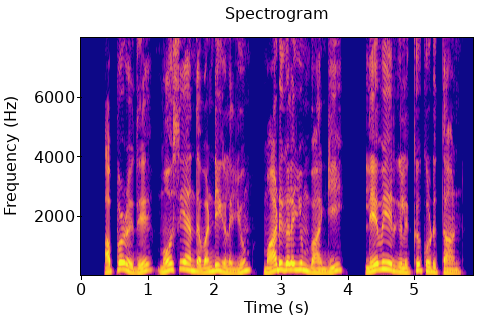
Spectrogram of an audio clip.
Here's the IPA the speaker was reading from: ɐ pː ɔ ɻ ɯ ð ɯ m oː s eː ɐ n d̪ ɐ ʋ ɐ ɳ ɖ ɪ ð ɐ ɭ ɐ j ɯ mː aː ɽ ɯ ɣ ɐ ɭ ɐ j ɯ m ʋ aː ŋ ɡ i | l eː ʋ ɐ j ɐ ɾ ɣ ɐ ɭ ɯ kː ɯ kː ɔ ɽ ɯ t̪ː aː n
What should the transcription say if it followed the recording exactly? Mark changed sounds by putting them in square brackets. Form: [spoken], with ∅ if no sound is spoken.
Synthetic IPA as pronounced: ɐ pː ɔ ɻ ɯ ð ɯ m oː s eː ɐ n d̪ ɐ ʋ ɐ ɳ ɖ ɪ [ɣ] ɐ ɭ ɐ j ɯ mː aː ɽ ɯ ɣ ɐ ɭ ɐ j ɯ m ʋ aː ŋ ɡ i | l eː ʋ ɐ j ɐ ɾ ɣ ɐ ɭ ɯ kː ɯ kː ɔ ɽ ɯ t̪ː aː n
